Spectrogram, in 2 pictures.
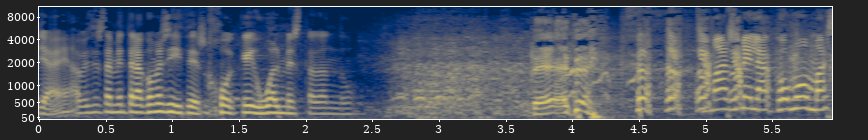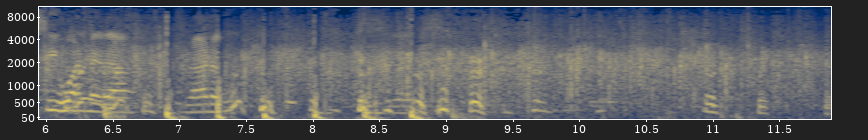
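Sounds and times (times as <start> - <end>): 
speech: 0.0 - 2.9, 3.7 - 10.0, 10.9 - 11.8
laughter: 2.6 - 10.4
crowd applause: 5.0 - 11.8.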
